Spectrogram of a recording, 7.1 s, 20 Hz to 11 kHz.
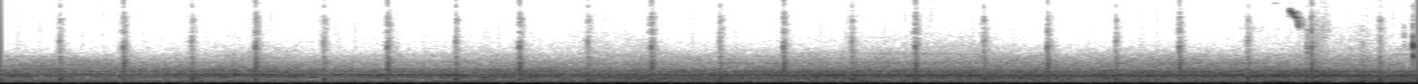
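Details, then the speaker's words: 1999 Mercedes E55 AMG V8 at 257,000 miles, after fitting a junkyard ignition coil pack: deep, even rumble pulling cleanly under throttle with no stumbles; smooth running, no misfire. "Hey, no misfire, man. No misfire. No misfire."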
